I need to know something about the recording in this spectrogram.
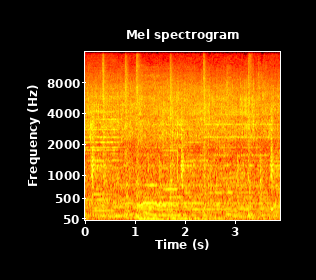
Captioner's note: sighs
